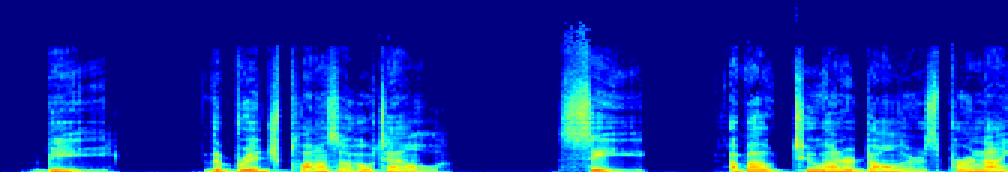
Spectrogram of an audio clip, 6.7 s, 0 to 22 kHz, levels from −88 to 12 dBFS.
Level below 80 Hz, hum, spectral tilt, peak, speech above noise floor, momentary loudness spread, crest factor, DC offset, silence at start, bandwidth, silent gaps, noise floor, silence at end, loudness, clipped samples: -44 dBFS; none; -6.5 dB/octave; -4 dBFS; 59 dB; 10 LU; 16 dB; under 0.1%; 0.2 s; 15 kHz; none; -79 dBFS; 0 s; -20 LUFS; under 0.1%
